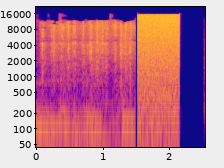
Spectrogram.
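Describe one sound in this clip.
Paper banknotes rustle as they are counted by hand.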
